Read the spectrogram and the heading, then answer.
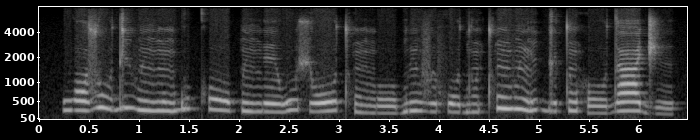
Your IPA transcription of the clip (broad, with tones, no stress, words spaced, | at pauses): wɔ˨ zu˦˨di˦ βĩ˨ŋũ˨ɡ͡bu˦ kʰoː˦˨pĩ˨ ŋeː˨wu˦ʃoː˨˦ tʰũ˨ŋoː˨bĩ˦ vɪ˨ fo˨dũ˨ tʰũ˦βĩ˦˨ɾi˦ ɡɪ˦tũ˦hoː˨ daː˦d͡ʒɪ˨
